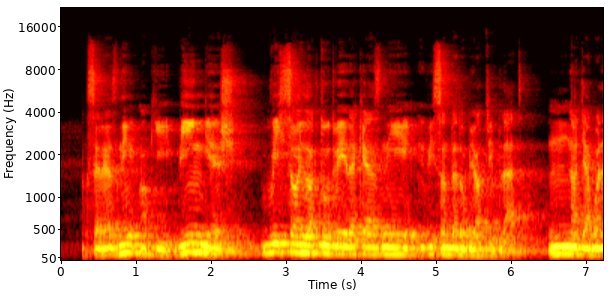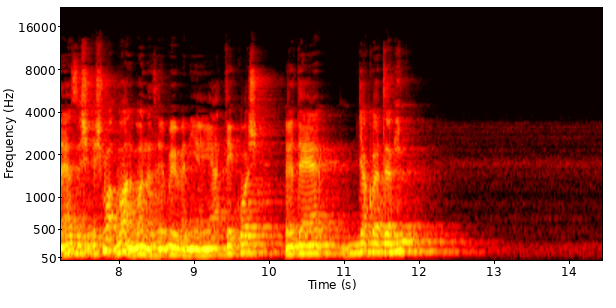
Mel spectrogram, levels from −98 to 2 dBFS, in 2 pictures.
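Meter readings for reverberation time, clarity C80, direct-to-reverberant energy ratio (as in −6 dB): 1.5 s, 11.5 dB, 5.0 dB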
